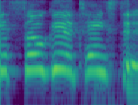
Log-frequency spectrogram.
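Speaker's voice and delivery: high, coaxing, friendly urging.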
